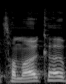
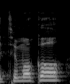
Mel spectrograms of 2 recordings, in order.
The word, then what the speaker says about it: Timoko: And I'll be calling him Tomoko, but the commentators say Timoko.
